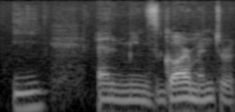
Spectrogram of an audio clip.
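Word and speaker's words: 衣: I mean, the semantic element, and I'm sorry, it's pronounced E. The semantic element is pronounced E, and it means garment or clothes.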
